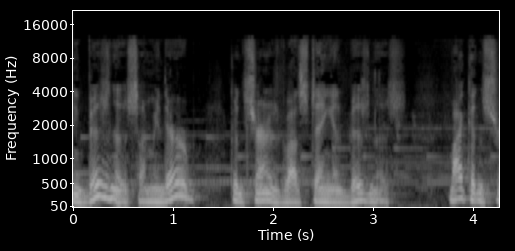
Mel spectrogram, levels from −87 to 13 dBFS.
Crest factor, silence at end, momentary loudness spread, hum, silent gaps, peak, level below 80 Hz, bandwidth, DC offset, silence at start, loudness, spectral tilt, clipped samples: 14 dB; 0 s; 12 LU; none; none; -12 dBFS; -56 dBFS; 12.5 kHz; under 0.1%; 0 s; -26 LUFS; -6.5 dB/octave; under 0.1%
